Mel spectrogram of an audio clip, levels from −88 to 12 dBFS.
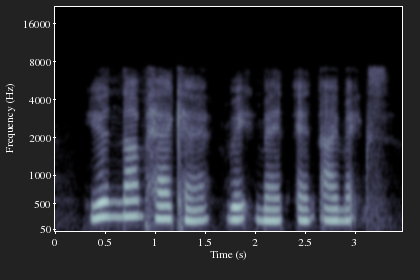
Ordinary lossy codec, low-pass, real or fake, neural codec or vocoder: none; 7.2 kHz; fake; codec, 16 kHz, 4 kbps, FunCodec, trained on LibriTTS, 50 frames a second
